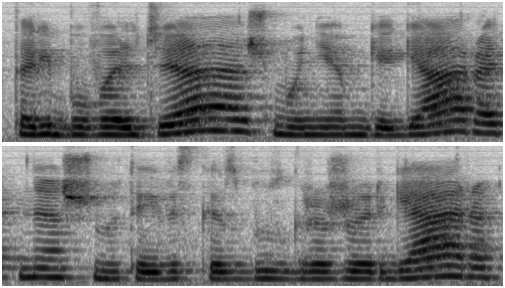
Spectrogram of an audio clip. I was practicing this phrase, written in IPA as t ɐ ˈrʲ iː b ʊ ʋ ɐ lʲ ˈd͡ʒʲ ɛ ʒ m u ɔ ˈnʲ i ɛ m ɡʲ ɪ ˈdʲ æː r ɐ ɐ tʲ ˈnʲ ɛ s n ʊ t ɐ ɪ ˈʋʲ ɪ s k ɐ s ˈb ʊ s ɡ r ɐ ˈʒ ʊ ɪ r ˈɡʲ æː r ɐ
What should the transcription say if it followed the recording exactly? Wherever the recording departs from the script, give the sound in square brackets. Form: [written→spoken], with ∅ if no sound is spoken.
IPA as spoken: t ɐ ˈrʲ iː b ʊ ʋ ɐ lʲ ˈd͡ʒʲ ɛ ʒ m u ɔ ˈnʲ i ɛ m ɡʲ ɪ [ˈdʲ→ˈɡʲ] æː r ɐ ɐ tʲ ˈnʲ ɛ [s→ʃ] n ʊ t ɐ ɪ ˈʋʲ ɪ s k ɐ s ˈb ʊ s ɡ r ɐ ˈʒ ʊ ɪ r ˈɡʲ æː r ɐ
